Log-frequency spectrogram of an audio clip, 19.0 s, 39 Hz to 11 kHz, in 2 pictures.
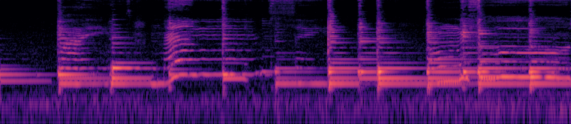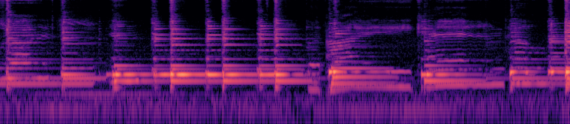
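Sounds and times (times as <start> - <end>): ukulele strumming chords: 0.0 - 19.0
woman singing: 0.8 - 13.1, 13.7 - 19.0.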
